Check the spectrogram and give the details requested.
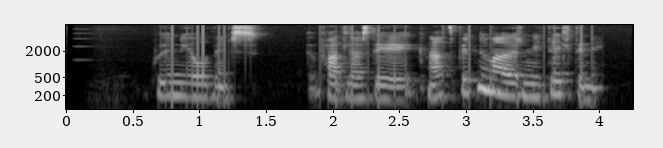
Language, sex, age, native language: Icelandic, female, 50-59, Icelandic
